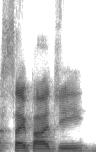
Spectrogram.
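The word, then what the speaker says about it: Sai Bhaji: Did I say that right? – Oh, yeah, Saibaji.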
